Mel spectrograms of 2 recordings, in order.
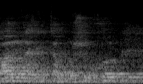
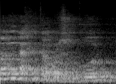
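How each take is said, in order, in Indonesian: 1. Diucapkan dengan datar, seperti membaca, tanpa perasaan. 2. Diucapkan dengan hangat, penuh perasaan dari hati. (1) "Kalau saya baca, itu tidak ada konteks ke batin Bapak" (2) "Itu saya bawa di batin saya, saya bawa"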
